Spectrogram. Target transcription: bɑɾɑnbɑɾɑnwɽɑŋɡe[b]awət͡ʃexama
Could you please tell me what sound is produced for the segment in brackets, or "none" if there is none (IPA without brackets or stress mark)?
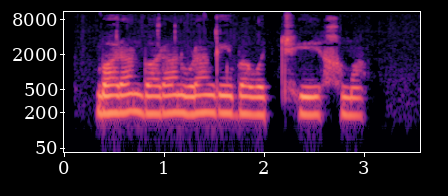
b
